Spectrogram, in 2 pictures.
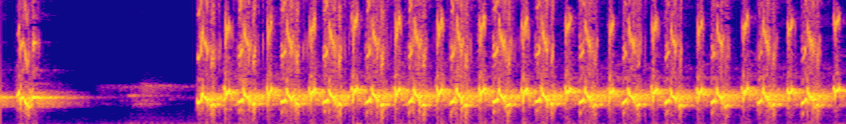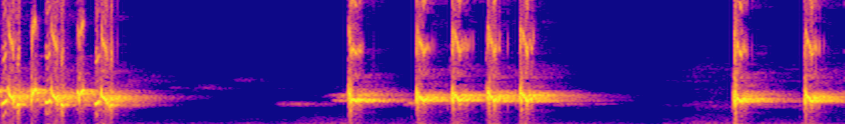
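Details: Fighting song of a yellow-vented bulbul with a long rapid trill, played to provoke other bulbuls: about four seconds of fast, rattling, bubbly notes, followed by short groups of four to five clipped notes.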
